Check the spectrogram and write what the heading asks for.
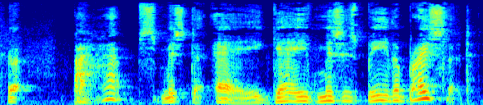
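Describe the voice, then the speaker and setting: An actor playing a brisk, methodical British police superintendent in a radio drama, speaking formally. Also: male voice, medium pitch, very animated, husky. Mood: reasoning. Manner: reasoning, formal.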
